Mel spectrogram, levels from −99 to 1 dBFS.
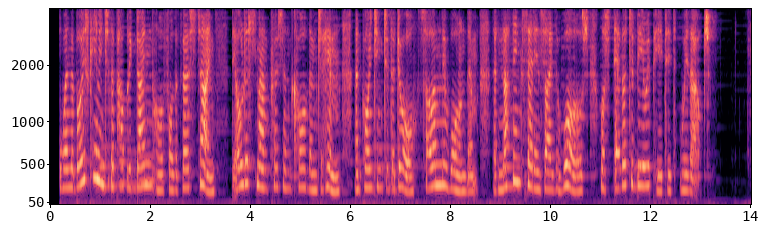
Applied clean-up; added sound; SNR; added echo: neural mask model DeepFilterNet 3.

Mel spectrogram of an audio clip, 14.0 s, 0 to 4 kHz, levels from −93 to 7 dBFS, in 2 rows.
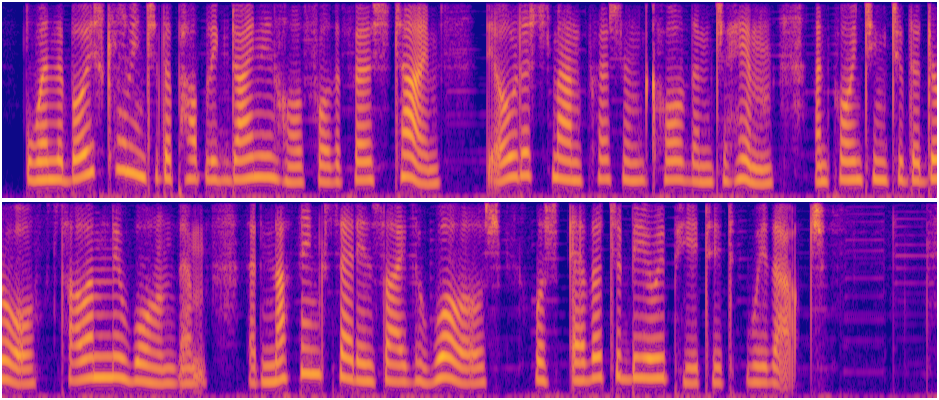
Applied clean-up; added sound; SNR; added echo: neural separator model SepFormer WHAMR!.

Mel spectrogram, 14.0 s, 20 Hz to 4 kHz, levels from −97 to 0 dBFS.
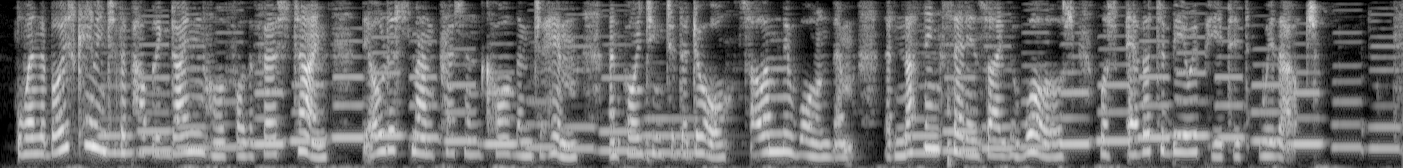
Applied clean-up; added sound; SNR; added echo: classical method WPE with log-MMSE.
